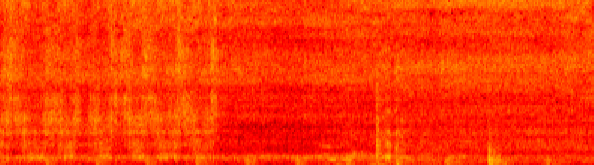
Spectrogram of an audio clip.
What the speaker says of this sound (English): nice steady steam coming out of the machine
